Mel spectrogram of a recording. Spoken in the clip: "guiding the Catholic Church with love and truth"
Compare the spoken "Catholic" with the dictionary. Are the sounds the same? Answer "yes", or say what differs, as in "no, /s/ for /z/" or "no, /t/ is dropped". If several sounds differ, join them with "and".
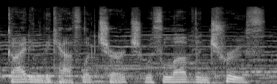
yes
